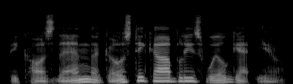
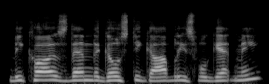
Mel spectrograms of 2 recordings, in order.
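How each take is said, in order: First: Calm reassurance. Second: Put-on high, loud young girl voice; childlike Rachel. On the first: Acted. Woman answers gently. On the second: Girl Rachel asking the woman, high and loud. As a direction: sound like a scared little girl.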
